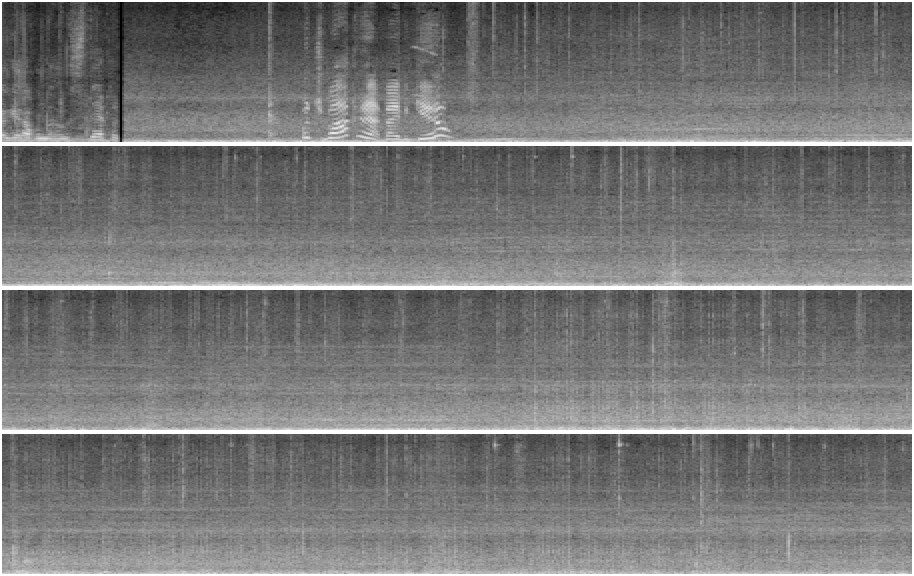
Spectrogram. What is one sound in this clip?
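Footsteps patter on a paved path close by.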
